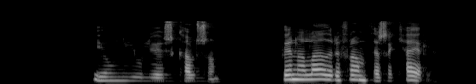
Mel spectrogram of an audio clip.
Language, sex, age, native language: Icelandic, female, 40-49, Icelandic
